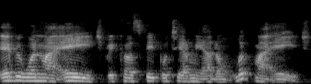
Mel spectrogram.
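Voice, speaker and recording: With a Virginia accent, a woman speaks fairly slowly at a fairly low pitch, her tone bright and sharp and her intonation lively. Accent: Southern US (Virginia). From rural Virginia, US. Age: 60s. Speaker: political science professor. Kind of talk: remote lecture. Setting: webinar.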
